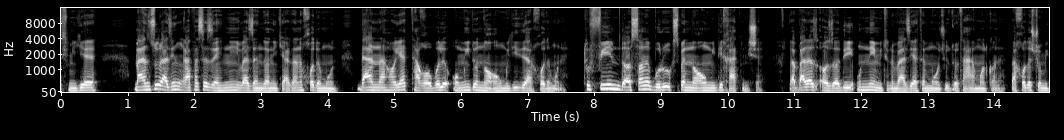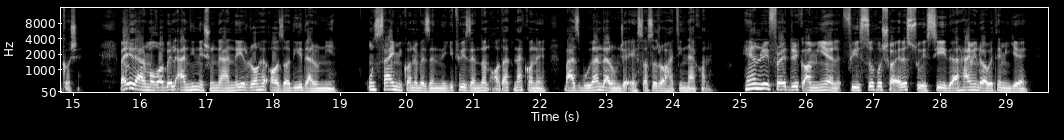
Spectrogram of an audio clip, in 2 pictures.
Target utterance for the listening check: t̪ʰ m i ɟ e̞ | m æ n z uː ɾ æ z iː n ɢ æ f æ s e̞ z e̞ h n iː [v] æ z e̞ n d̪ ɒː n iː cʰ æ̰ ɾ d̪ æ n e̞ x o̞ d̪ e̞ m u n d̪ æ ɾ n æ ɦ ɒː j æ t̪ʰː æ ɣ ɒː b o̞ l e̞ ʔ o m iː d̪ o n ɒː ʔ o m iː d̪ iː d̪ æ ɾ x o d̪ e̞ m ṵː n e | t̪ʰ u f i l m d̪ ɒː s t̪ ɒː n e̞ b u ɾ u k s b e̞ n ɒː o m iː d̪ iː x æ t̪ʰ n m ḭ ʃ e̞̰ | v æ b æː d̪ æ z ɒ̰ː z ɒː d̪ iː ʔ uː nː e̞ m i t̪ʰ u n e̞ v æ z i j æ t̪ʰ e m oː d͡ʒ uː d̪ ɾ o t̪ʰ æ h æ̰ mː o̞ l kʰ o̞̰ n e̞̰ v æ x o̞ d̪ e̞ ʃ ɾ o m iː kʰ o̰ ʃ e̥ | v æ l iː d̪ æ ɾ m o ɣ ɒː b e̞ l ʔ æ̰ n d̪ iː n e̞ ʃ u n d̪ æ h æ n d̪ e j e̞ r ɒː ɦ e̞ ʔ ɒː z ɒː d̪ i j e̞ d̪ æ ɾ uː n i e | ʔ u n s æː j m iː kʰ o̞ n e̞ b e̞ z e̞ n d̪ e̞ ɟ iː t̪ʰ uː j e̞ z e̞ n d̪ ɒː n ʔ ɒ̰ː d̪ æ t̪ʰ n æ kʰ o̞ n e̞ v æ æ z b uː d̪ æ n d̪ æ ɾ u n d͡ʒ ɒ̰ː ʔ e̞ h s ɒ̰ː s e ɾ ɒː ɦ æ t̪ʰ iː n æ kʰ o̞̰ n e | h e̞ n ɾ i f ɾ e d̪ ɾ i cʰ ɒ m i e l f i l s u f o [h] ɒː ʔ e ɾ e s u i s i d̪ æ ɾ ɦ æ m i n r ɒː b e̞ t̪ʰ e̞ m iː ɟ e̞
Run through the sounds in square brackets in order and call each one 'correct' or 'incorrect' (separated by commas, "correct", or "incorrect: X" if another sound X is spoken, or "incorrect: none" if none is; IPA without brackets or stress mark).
correct, incorrect: ʃ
